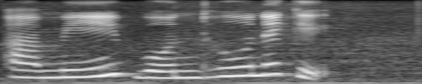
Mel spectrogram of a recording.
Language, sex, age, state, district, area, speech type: Assamese, female, 18-30, Assam, Tinsukia, rural, read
